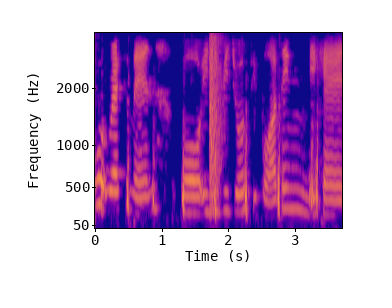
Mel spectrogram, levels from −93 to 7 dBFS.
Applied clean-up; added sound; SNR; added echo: classical method Wiener filter.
